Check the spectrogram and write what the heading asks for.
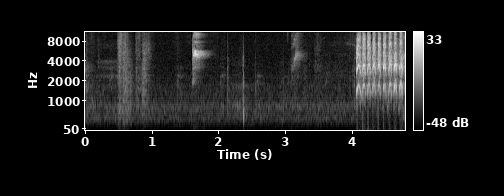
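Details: Hand-reared sun conure chick at a Fukuoka pet shop: scattered short high squeaks and clicks, then a rapid pulsed burst of about a dozen harsh notes near the end.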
